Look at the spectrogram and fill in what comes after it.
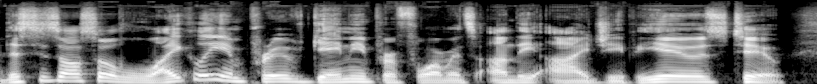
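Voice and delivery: ordinary talk, nothing marked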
